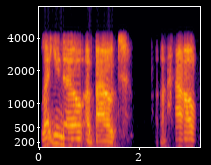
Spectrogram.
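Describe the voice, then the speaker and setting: A man's voice: medium pitch, slow pace, clear, resonant tone. A man giving a hesitant presentation on a video call, his audio breaking up and cutting in and out. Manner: hesitant, frequent uh fillers. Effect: choppy call audio breaking up and cutting in and out. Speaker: state education program presenter. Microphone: computer mic on a video call. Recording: tinny dropping video call line.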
